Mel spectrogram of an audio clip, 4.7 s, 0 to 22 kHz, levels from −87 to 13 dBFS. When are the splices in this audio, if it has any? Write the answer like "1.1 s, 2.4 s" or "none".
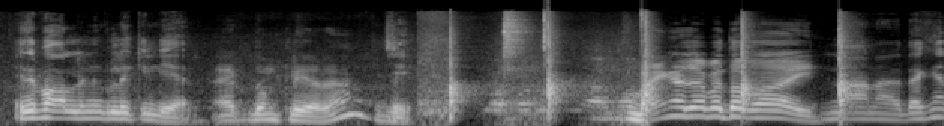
2.1 s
